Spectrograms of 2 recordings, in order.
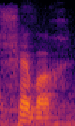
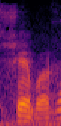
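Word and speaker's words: Szewach: My name was Shevach. – Wait, change why and to what? – That's right. The name was Shevach.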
